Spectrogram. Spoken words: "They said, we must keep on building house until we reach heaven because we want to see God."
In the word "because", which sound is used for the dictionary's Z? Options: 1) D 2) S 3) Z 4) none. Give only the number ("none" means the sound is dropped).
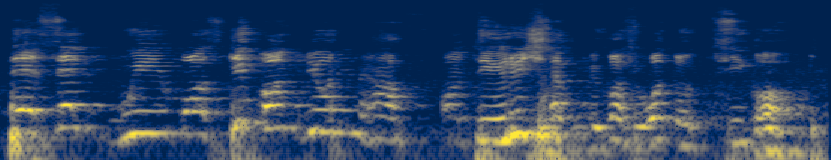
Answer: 2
